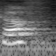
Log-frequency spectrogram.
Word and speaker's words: tough: Tough. TOUGH is the spelling of tough. Pro tip is OUGH sounds like oof. Oof. Tough.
